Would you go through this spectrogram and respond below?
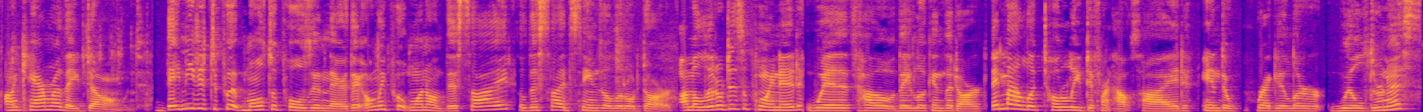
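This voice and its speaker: A middle-aged woman, hosting a casual product review vlog in a chatty, animated way, a little hoarse. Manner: chatty and animated, with gasps and big jumps in pitch.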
